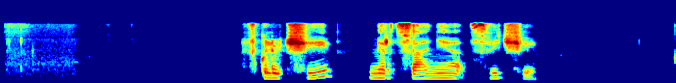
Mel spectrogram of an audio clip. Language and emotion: Russian, neutral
